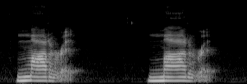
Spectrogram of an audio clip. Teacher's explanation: we're going to get an unstressed er in that second syllable and then the last syllable just sounds like the word it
